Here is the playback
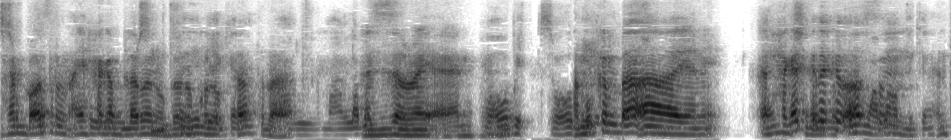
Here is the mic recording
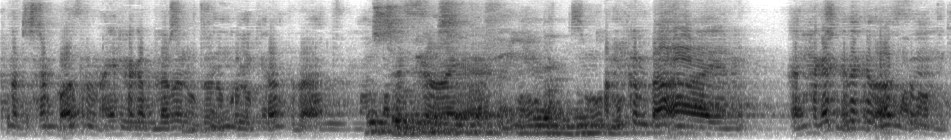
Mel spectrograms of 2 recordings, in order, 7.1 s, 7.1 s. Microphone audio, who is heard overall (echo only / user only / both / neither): both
